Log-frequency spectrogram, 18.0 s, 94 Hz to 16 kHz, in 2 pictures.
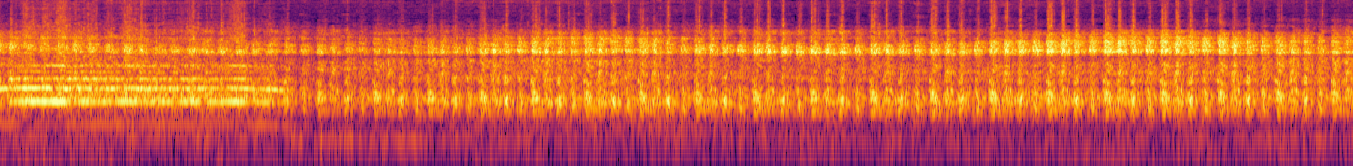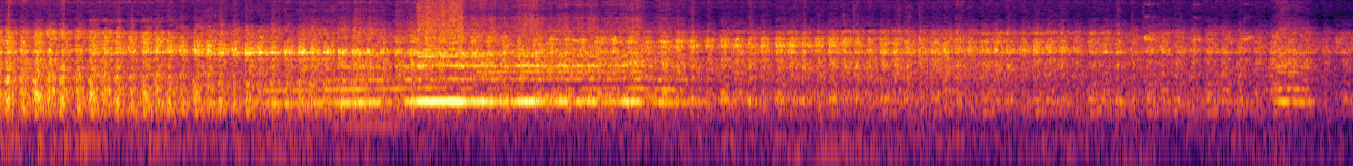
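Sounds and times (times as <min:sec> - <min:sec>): model train rattling on track: 0:00.0 - 0:18.0
wheels clicking: 0:00.0 - 0:18.0.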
